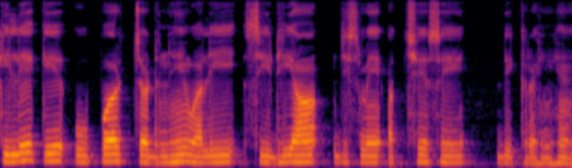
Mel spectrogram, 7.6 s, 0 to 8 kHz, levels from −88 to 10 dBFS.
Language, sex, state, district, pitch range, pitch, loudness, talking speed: Hindi, male, Rajasthan, Jaipur, 110-120 Hz, 115 Hz, -19 LUFS, 95 wpm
